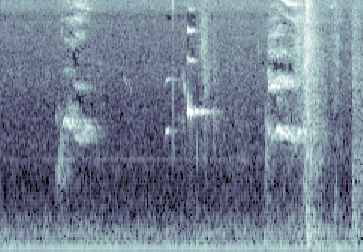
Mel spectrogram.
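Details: Indoors at home, young kittens Caramel and Zephyr meow loudly while being introduced to resident cats Kira and Daddy; several short, high meows, some sliding downward, come in quick succession, with a soft bump and steady background hum.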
